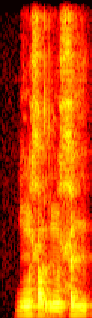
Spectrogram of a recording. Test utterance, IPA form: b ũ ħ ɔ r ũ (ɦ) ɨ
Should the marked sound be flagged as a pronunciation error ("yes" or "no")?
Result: yes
